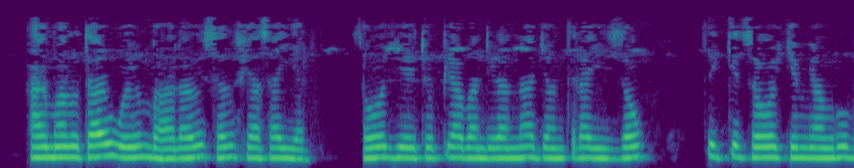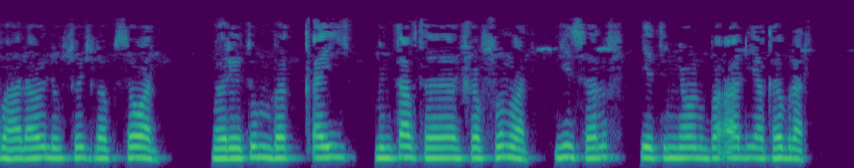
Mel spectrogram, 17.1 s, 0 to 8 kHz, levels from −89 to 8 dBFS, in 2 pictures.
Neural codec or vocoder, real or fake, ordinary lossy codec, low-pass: none; real; MP3, 24 kbps; 7.2 kHz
